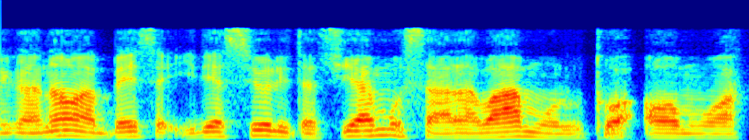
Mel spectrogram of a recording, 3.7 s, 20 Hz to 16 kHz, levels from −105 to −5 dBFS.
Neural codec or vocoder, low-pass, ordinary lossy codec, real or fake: codec, 16 kHz, 0.4 kbps, LongCat-Audio-Codec; 7.2 kHz; none; fake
